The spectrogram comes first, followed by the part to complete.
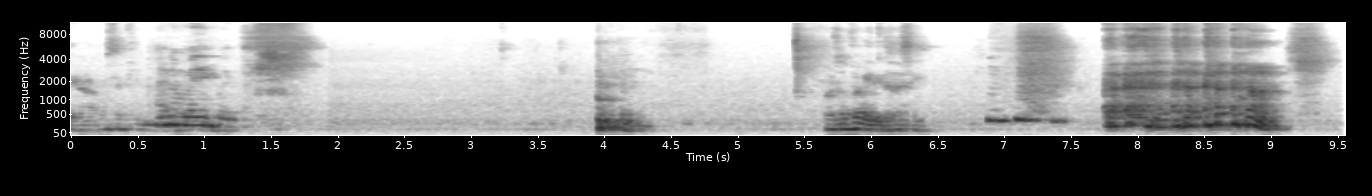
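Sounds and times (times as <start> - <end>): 
speech: 0.0 - 1.7, 5.7 - 6.6
person coughing with a rough raspy burst: 7.8 - 9.2
short throaty vocal noises: 7.8 - 9.2.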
